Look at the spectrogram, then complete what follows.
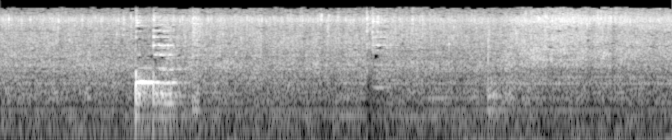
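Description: Yogurt-marinated chicken pieces sizzling as they fry in hot oil and masala in a non-stick wok while being stirred with a spatula. A short clank of the spatula against the pan about a second in.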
